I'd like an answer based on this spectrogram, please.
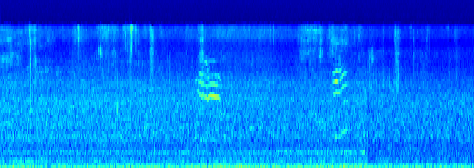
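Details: Bolt, a stray cat that stayed around for a year and five months, gives two short meows about three seconds apart, the first rising then falling, over a steady low background rumble.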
